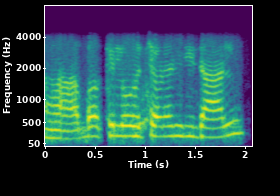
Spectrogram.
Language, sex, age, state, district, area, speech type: Sindhi, female, 60+, Uttar Pradesh, Lucknow, urban, conversation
